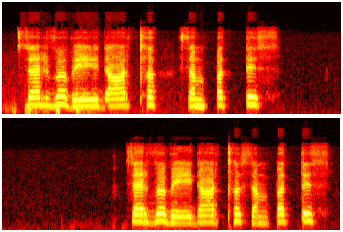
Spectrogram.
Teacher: Vedartha tha is Mahaprana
